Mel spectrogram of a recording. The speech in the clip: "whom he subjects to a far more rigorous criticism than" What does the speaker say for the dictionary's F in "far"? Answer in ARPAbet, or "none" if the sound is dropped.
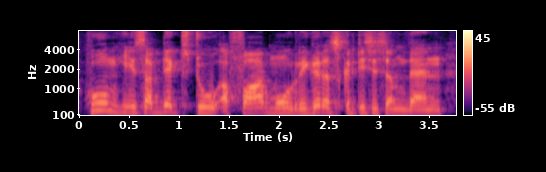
F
